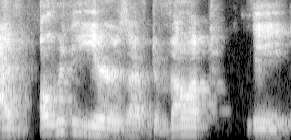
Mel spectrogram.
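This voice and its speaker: An ordinary speaking voice from a man, fairly high-pitched, at a fairly slow pace with ordinary pitch variation. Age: 60s. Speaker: business executive and podcast host. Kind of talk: casual monologue podcast. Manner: conversational with frequent fillers.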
